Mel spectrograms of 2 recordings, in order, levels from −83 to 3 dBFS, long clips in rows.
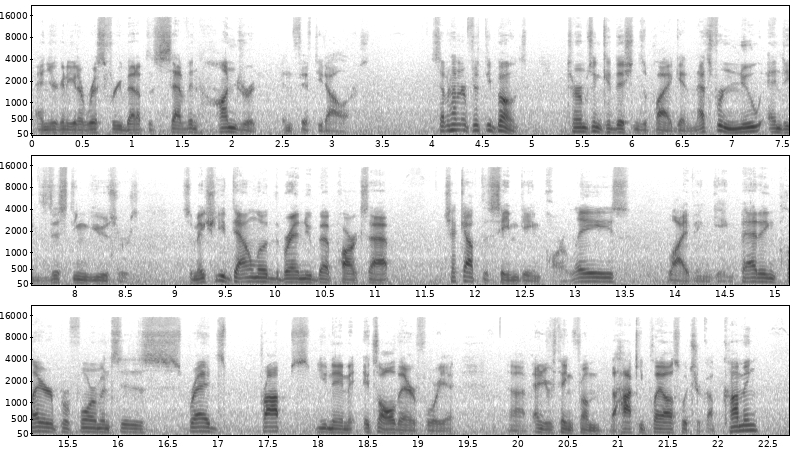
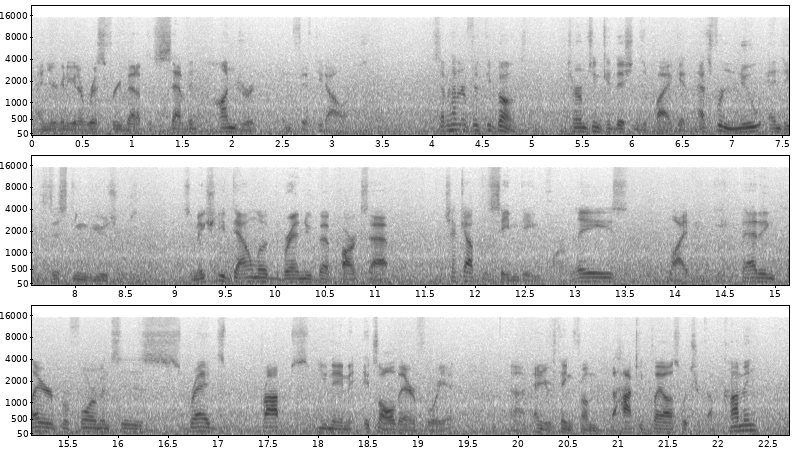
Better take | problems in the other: first | hiss; loud; throughout; 8 dB below the speech; faint in the first

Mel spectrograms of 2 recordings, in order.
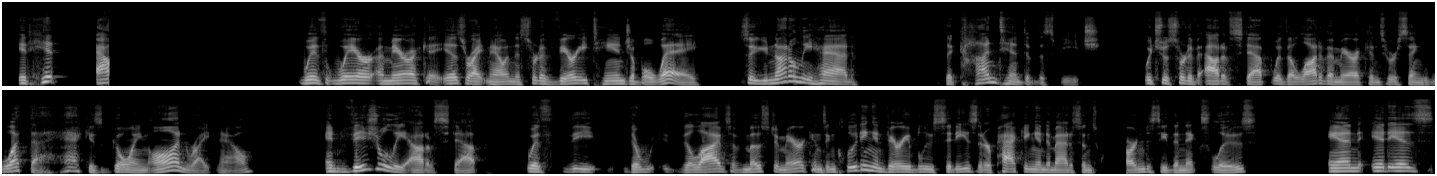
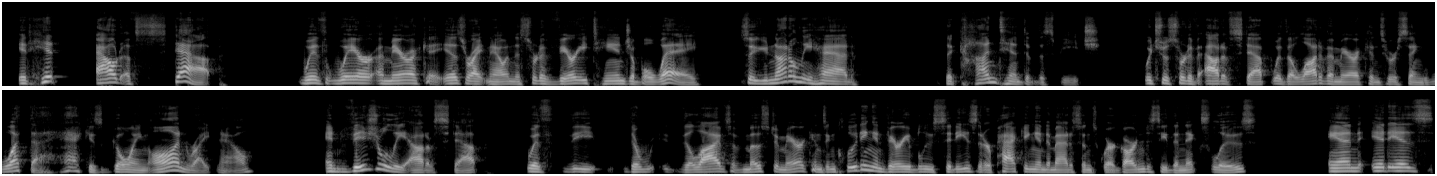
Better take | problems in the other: second | audio cutting out; at 1 s for 1.5 s and at 25 s

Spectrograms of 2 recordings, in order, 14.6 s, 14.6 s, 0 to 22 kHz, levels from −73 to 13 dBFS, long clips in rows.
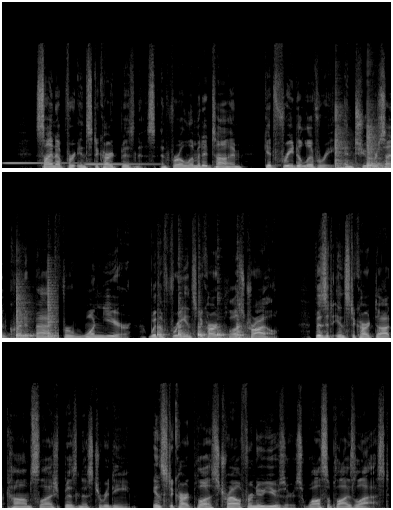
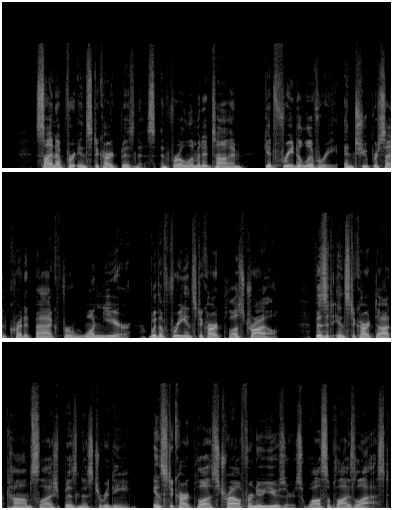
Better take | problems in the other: second | doorbell; noticeable; until 2 s; peak 7 dB below the speech // footsteps; loud; from 4 to 5.5 s; peak 1 dB above the speech // door banging; loud; from 7 to 8 s; peak level with the speech

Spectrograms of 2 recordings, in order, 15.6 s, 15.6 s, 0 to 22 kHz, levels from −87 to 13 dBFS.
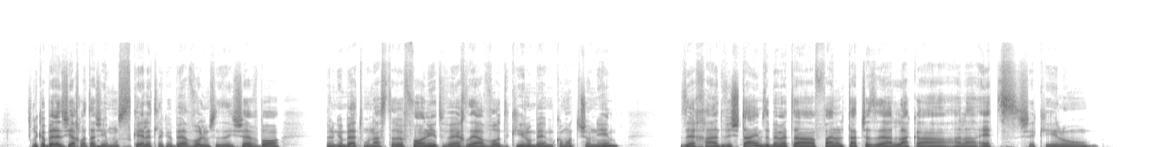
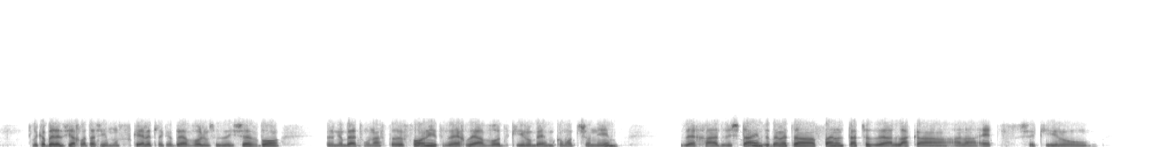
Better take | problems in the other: first | phone-call audio; nothing above 3.5 kHz

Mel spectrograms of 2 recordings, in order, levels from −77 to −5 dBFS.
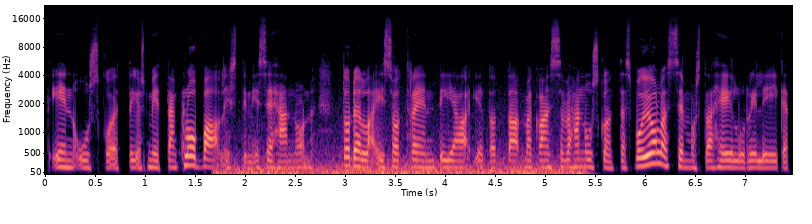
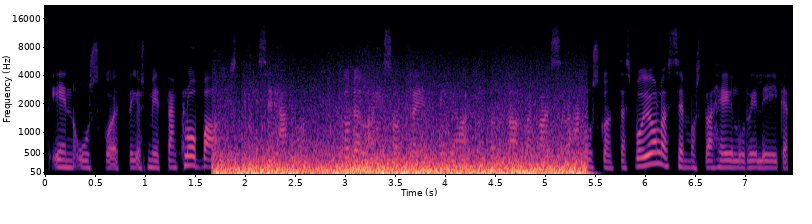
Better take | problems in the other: first | wind noise on the microphone; heavy; from 1.5 to 5.5 s; 5 dB above the speech; occasional gusts in the first

